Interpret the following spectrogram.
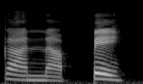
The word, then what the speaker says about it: canapé: Voy con mi último ejemplo, que es la palabra canapé. La separo en sílabas y escribo P. La sílaba tónica o la que lleva la mayor fuerza de voz es la P.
